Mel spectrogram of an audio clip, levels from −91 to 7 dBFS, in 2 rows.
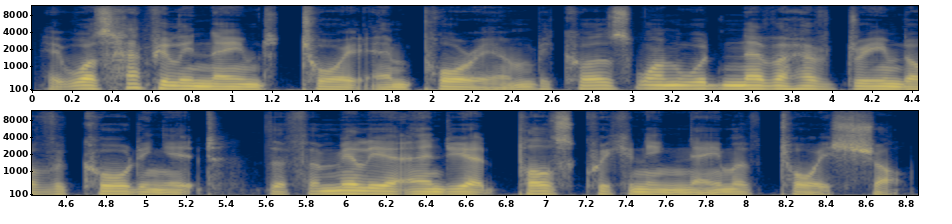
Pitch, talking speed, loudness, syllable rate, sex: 105 Hz, 160 wpm, -17 LUFS, 5.0 syllables/s, male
